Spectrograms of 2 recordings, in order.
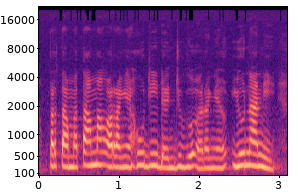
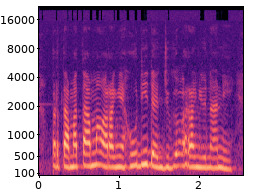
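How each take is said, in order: The two takes are said the same way.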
